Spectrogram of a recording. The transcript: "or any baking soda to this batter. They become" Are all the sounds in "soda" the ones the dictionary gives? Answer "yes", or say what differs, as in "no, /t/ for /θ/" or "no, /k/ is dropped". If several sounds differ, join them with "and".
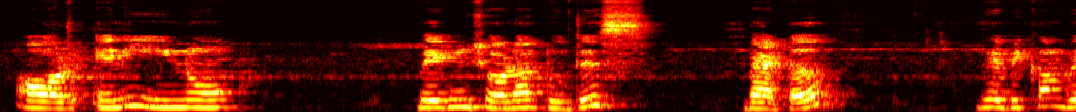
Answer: no, /ʃ/ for /s/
